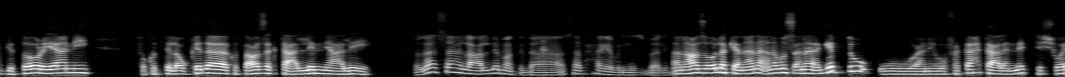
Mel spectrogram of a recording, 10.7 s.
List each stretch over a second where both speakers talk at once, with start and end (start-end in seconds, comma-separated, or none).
none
